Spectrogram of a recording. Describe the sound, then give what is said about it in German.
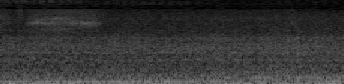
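Steady, loud road roar fills a moving car with the window down, a broad rumbling wash of wind and tire noise with no voices, continuous throughout. “Ich denke, mit Fenster unten wird das ein bisschen laut hier.”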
